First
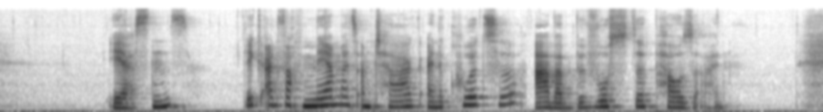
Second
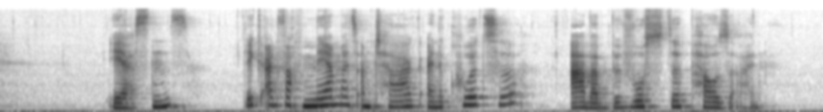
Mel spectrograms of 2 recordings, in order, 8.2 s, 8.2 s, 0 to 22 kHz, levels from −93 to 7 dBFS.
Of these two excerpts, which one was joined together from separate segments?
first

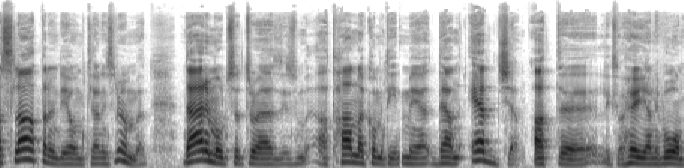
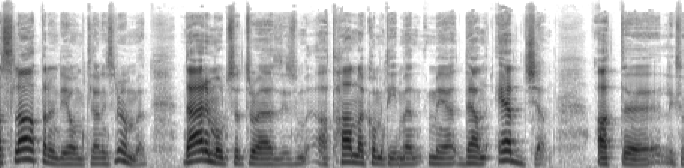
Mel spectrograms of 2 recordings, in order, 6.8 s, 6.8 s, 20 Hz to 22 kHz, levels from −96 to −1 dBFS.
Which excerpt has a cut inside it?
first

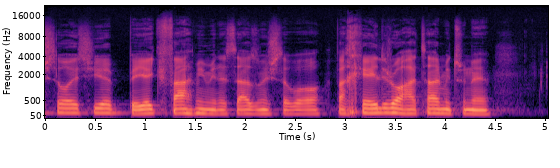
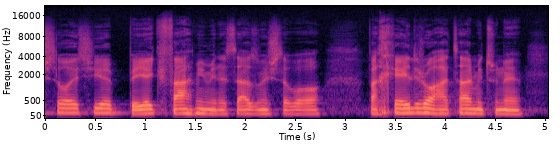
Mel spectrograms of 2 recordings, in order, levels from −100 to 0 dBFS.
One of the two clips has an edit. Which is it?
first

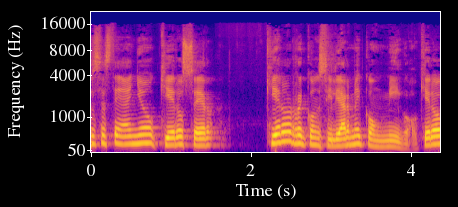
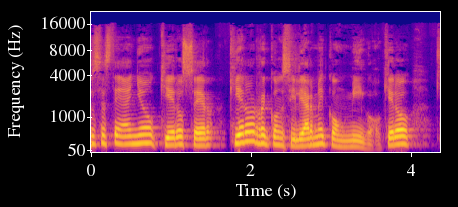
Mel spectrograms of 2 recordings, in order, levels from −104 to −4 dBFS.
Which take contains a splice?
second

